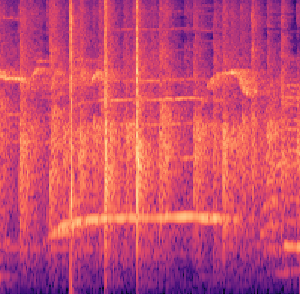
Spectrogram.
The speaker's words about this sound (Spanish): Bueno, bienvenido, un aplauso, por favor.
